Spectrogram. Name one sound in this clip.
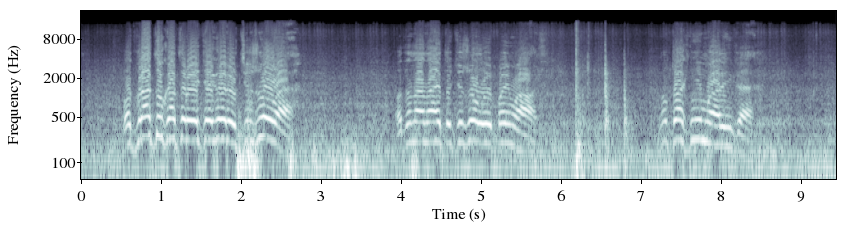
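A man shouts excitedly nearby.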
